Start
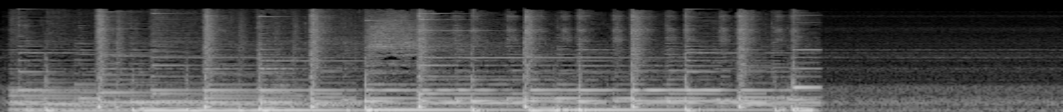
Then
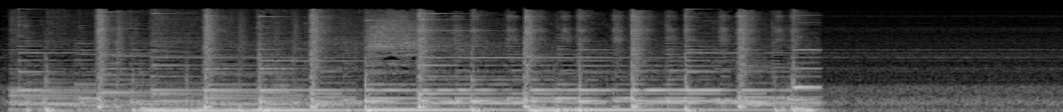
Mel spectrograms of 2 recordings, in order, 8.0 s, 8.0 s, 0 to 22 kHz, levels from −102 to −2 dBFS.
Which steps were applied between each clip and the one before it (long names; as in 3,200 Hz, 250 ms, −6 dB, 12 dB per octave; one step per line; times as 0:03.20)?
mains-hum notches 50/100/150/200/250/300/350 Hz
level −2 dB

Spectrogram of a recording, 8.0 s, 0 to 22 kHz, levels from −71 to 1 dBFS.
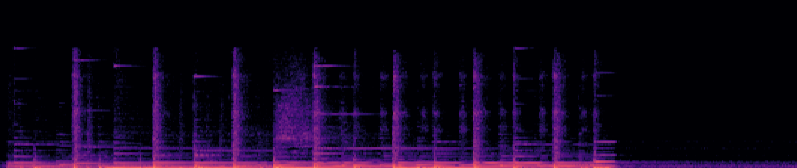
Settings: feedback echo with a band-pass in the loop 88 ms, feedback 84%, band-pass 860 Hz, level −22 dB
level +1.5 dB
